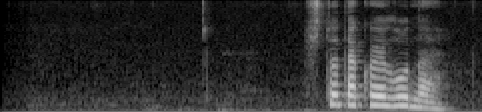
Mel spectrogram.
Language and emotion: Russian, neutral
